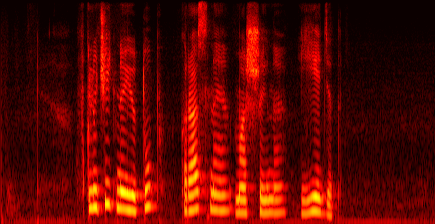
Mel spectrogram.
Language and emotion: Russian, neutral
